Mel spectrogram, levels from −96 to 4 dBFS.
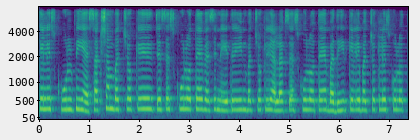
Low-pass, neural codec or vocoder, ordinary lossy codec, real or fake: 7.2 kHz; none; none; real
